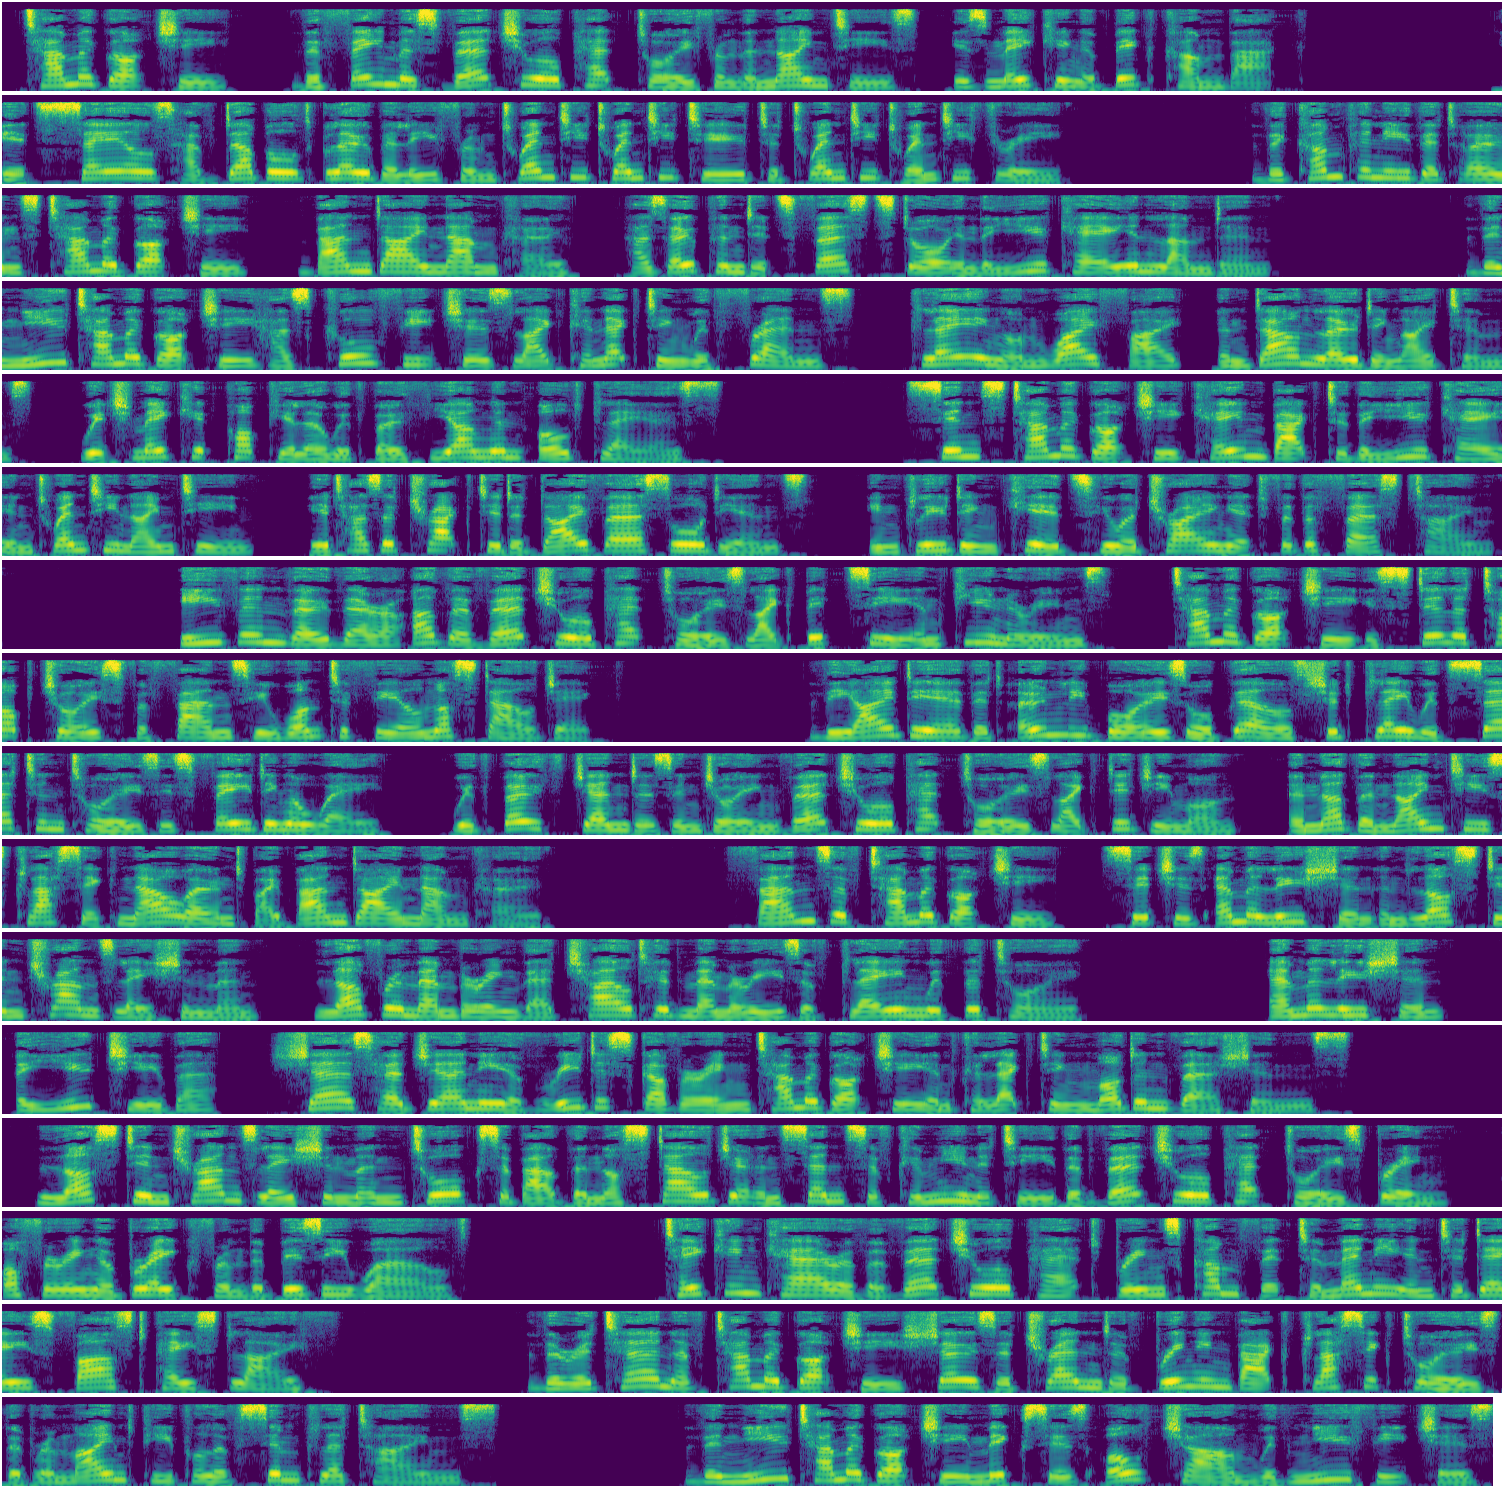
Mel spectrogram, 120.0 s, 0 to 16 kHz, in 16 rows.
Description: Slow
English-Newsroom-Upper-Intermediate-SLOW-Reading-Tamagotchi-Makes-Strong-Comeback-with-Modern-Features-and-Nostalgia.mp3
